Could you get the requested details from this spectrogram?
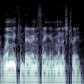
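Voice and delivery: rattled off quickly; fast. Shown as a demonstration. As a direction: rush through the line. Fast repeat of point.

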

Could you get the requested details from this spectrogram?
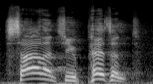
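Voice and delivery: high, imperious outburst, falling on each phrase; mock yell. Six-year-old fed up with his chattering sister, mock yell. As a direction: play a fed-up child yelling a grand command. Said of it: "And he yelled".

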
